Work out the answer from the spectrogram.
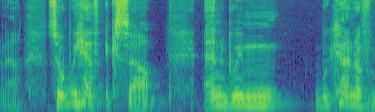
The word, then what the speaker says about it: Excel: but it's also a merger between axle and x so excel is the proper pronunciation in i think american english or british english i switch between those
